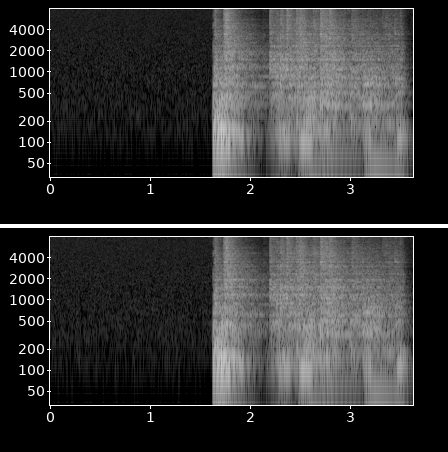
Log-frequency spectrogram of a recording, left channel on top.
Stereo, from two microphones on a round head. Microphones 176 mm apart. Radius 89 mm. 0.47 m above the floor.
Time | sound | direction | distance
1.6 | crushing | 10° left (ahead or behind) | 0.9 m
